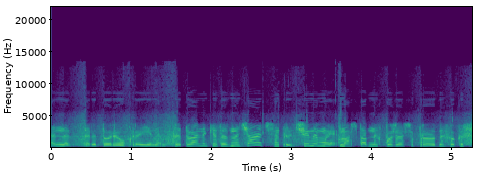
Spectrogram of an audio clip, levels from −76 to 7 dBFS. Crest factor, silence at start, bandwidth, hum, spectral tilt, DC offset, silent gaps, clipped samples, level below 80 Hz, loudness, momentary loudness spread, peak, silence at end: 12 dB; 0 s; 13.5 kHz; none; -2.5 dB/octave; under 0.1%; none; under 0.1%; -60 dBFS; -19 LUFS; 3 LU; -8 dBFS; 0 s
